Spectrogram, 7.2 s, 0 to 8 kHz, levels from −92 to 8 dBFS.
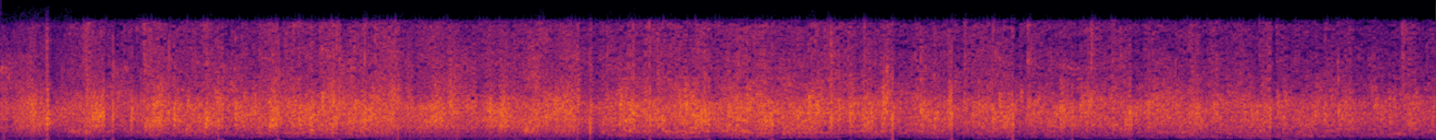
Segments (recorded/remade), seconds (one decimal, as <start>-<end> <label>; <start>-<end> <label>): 0.0-0.5 remade; 0.5-1.9 recorded; 1.9-3.0 remade; 3.0-7.2 recorded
